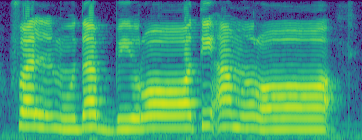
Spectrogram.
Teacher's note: यहाँ पर रॉ को खींचेंगे क्योंकि इस पर खड़ा ज़बर है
